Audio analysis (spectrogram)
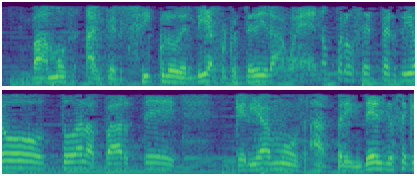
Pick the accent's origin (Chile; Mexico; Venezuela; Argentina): Venezuela; todos los venezolanos somos italianos prácticamente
